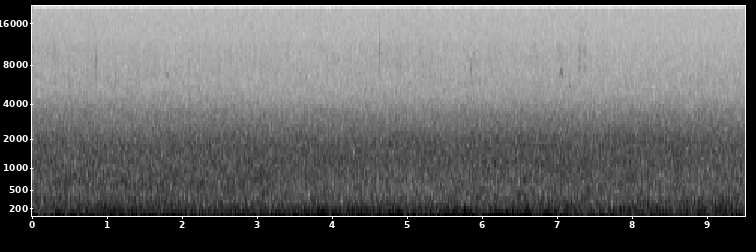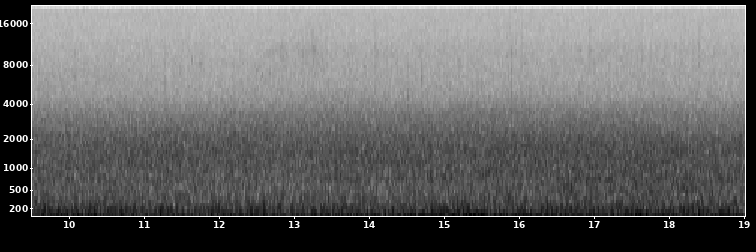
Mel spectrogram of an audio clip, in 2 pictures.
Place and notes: Bald Eagle Regional Park, County Rd, White Bear Township, MN, USA - Bald Eagle Regional Park
Ambient sounds of the parking lot of the Bald Eagle Regional park. Road noise from nearby Highway 61, some birds, and vehicles coming into the parking lot can be heard.
Recorded using a Zoom H5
